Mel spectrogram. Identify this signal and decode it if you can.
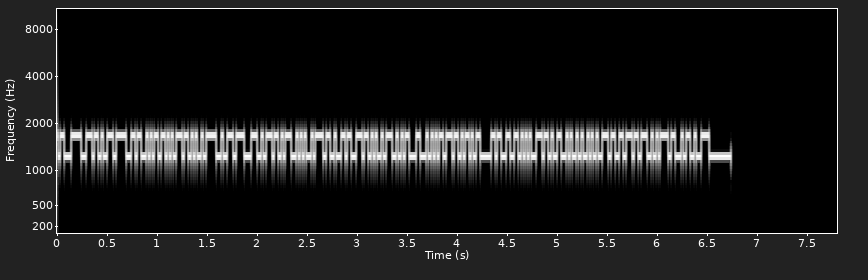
RTTY (50 baud, 450 Hz shift), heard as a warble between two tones, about 1450 Hz centre. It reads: … ATLSR FTAON ZYEPL FNBCS DVLIY WFJAI NECPO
